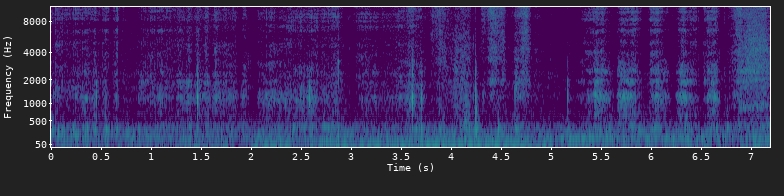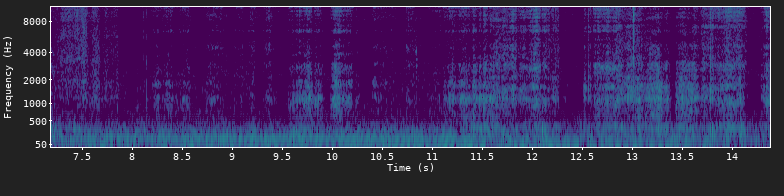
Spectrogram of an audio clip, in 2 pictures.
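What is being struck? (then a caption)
Padded paper envelope and pencil. A pencil tip slowly scratches curved lines on a flat brown padded paper envelope with its flap open, making a quiet, continuous dry scratching and rubbing sound. Three sharp ticks stand out in the first few seconds, and a faint low hum sits underneath through the middle of the clip.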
